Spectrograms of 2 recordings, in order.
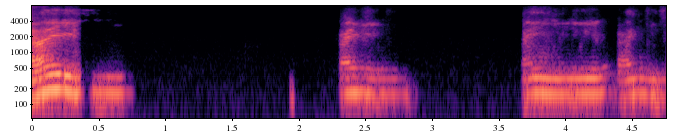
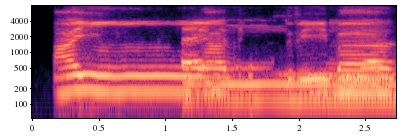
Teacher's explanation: Tapi beda dengan nun sukun bertemu ya, itu harus mesem hidung ya. Ay dipencet harus kerasa di hidung. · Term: idgham nakis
